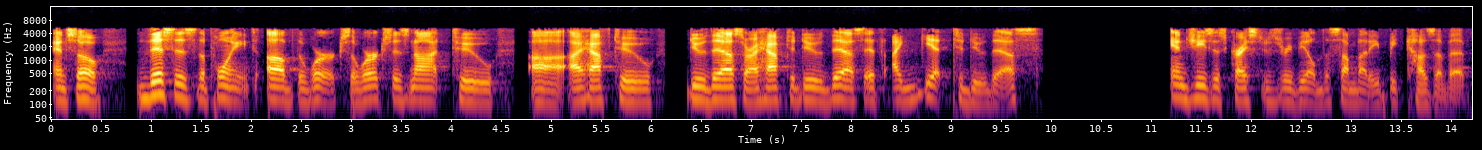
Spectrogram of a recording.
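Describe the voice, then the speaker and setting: A man's voice: lowish voice, a little slow. A man in his thirties preaching a sermon in a conversational, self-deprecating way. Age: 30s. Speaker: pastor. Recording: dull lo-fi recording.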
